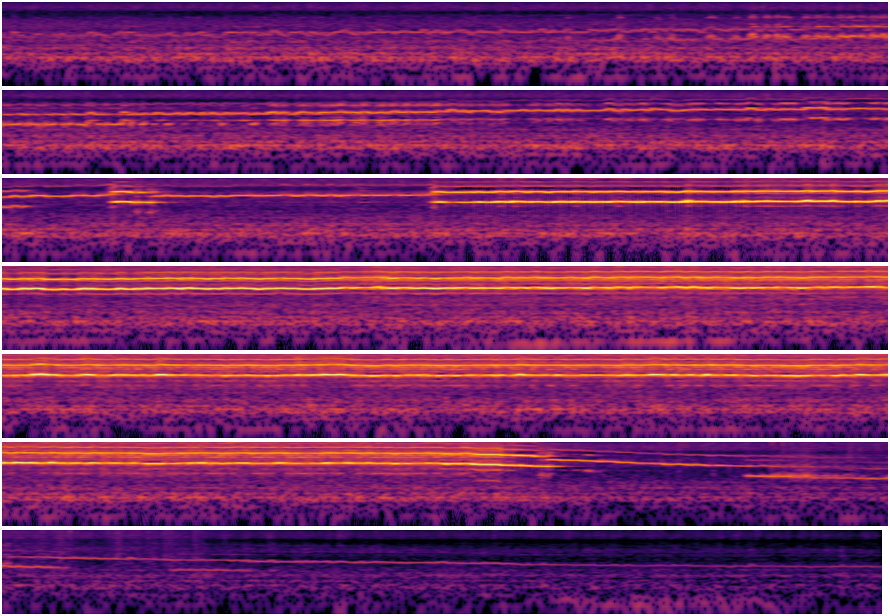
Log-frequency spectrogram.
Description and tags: HOME KITCHEN KETTLE WHISTLE
hiss, home, house, kettle, kitchen, whistle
